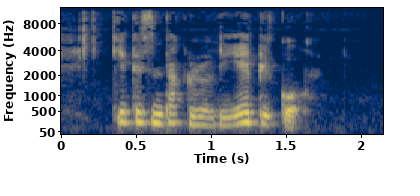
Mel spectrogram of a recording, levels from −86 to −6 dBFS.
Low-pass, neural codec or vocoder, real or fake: 10.8 kHz; none; real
